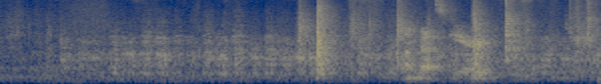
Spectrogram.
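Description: A Rottweiler panting close by, then from about halfway through several sharp clicks and knocks as a framed board and a sheet of paper are handled on the floor.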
